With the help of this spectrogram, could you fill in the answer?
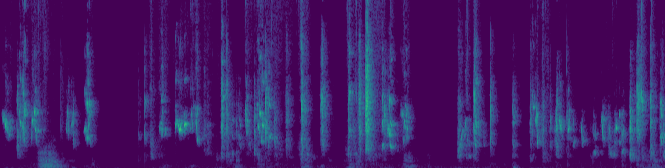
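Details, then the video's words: Pet budgies keep up busy, continuous warbling chatter, with rapid chirps, buzzy notes and clicks running almost without pause. "relaxing budgie sounds for your birds"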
